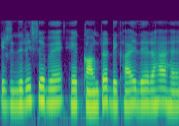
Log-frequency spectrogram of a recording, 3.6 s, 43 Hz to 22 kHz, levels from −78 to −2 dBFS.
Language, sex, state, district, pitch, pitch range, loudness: Hindi, male, Jharkhand, Ranchi, 130 Hz, 125-140 Hz, -17 LUFS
